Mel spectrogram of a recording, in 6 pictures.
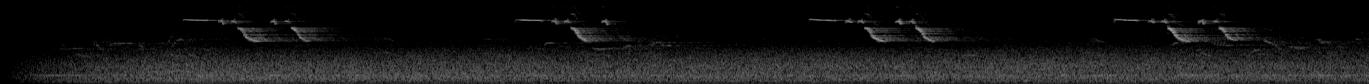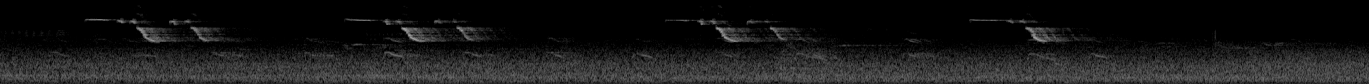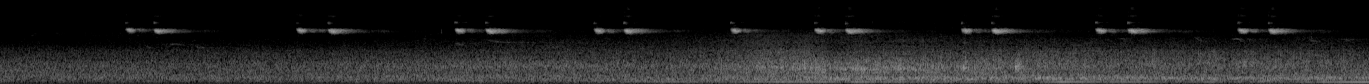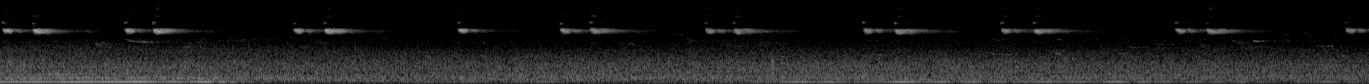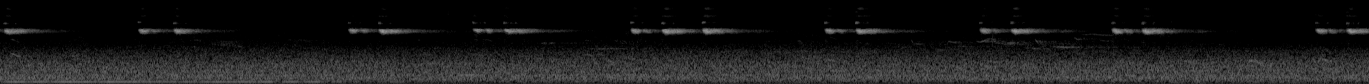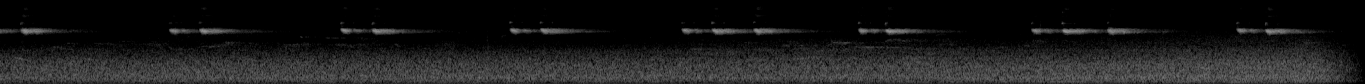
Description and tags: bird in the Hague at dawn 3
Bird singing in a city park of the Hague at dawn. Recorded with a zoom H4n using a Sony ECM-678/9X Shotgun Microphone.
Dawn 09-03-2015
birds, city, dawn, field-recording, hague, netherlands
